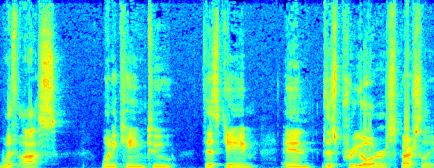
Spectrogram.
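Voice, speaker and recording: This man has a North American accent and a medium pitch. He speaks at a moderate pace with ordinary pitch variation. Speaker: gaming YouTuber. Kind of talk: casual commentary monologue. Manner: halting, with frequent restarts.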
